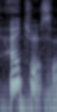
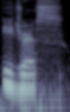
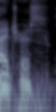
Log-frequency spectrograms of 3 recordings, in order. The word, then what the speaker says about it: Idris: Um, I think Idris is, or evidently it's Idris, not oh. Idris.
